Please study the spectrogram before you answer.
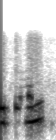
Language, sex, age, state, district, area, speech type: Urdu, female, 30-45, Uttar Pradesh, Balrampur, rural, conversation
